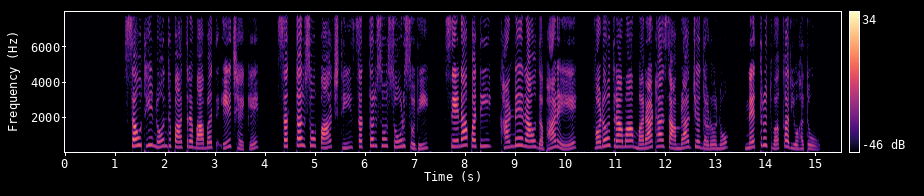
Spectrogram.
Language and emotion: Gujarati, neutral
